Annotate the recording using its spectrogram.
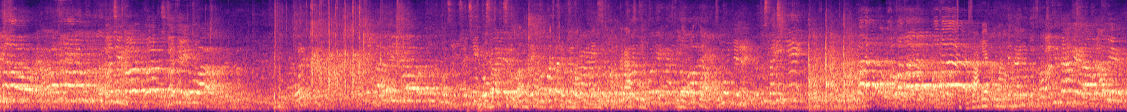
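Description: A crowd cheers and murmurs in a large hall.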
